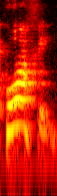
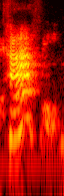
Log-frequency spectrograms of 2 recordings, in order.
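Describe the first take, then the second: First: Coffee with a New York open aw, kwaw-fee; drawn-out Brooklyn kwaw-fee. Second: Coffee with a flat Boston ah, kah-fee; clipped Boston kah-fee. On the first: Guest showing the host how Brooklyn says it, New York accent. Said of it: "in Brooklyn, you say coffee". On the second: Guest contrasting how Boston says it, Boston accent. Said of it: "And in Boston, you say coffee". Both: Shown as a demonstration.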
